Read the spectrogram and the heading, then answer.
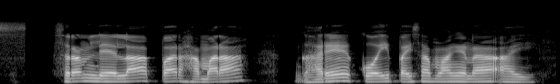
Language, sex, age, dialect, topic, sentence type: Magahi, male, 18-24, Western, banking, question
